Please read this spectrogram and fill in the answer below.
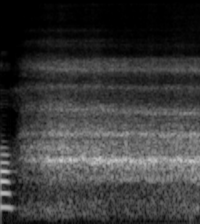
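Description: A woman's long, audible sigh out through an open mouth: a steady, breathy exhale that starts just after the beginning and is held evenly.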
